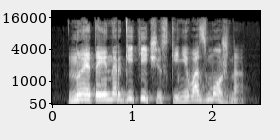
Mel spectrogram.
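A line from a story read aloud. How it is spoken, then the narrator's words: Exclamation. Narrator (Russian): воскликнул Финли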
